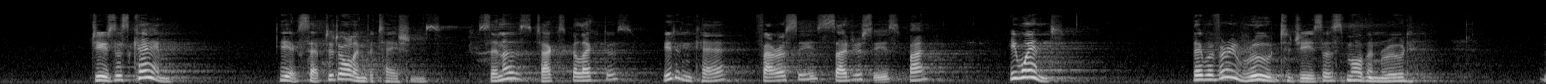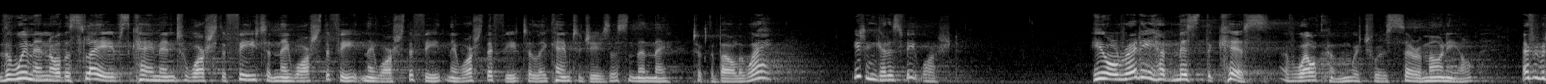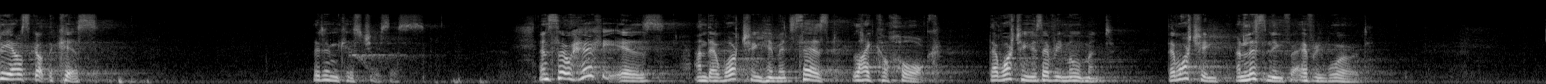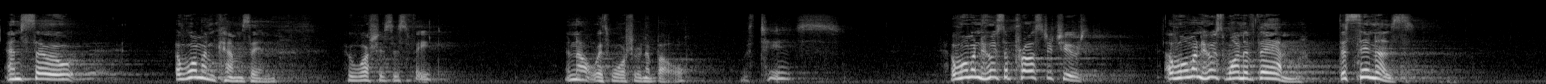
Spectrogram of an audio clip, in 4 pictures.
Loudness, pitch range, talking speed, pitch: -19 LUFS, 155-235 Hz, 145 wpm, 180 Hz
